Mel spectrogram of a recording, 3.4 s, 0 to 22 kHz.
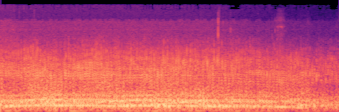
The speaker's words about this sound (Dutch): Zo klonk de eerste Grand Prix in 1948 in Zandvoort.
